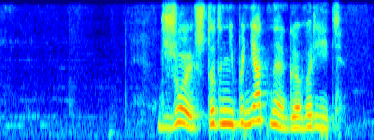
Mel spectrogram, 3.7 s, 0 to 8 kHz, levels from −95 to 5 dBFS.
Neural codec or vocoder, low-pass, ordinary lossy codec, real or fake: none; 7.2 kHz; Opus, 16 kbps; real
